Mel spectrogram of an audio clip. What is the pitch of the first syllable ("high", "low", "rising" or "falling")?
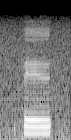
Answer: high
